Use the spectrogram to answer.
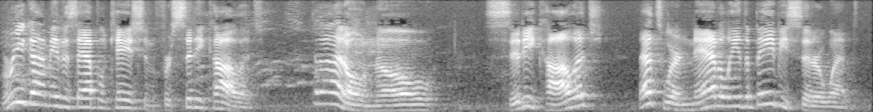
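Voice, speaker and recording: A man's voice: sits high, big pitch swings, moderate pace, sharp tone, slight background noise, voice pushed up, exaggerated voice. A man voicing a good-natured, somewhat grand male night janitor in a children's storybook. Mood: musing. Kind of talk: storybook character reading.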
